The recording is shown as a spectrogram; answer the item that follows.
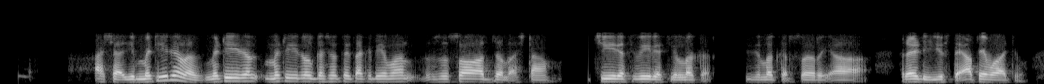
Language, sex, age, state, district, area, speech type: Kashmiri, male, 18-30, Jammu and Kashmir, Ganderbal, rural, conversation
